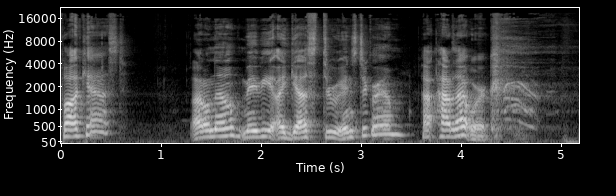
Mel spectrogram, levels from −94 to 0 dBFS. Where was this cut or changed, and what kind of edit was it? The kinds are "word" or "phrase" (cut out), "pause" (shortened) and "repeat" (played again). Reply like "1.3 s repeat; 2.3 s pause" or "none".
3.5 s pause; 3.9 s phrase

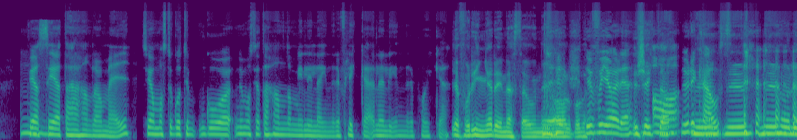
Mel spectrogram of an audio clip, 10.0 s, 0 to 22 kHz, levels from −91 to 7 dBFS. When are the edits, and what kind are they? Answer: 1.7 s pause

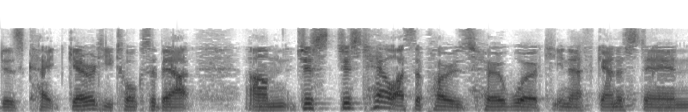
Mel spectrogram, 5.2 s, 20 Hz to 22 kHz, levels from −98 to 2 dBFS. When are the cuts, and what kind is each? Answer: none

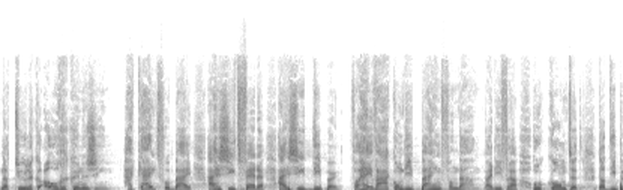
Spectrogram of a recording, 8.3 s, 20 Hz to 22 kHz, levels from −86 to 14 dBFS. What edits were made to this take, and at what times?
1.6 s pause; 4.6 s pause

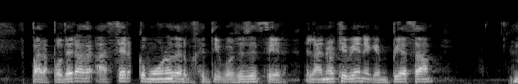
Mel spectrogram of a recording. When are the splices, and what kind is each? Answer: 1.0 s word; 1.3 s word; 1.8 s word; 3.0 s pause

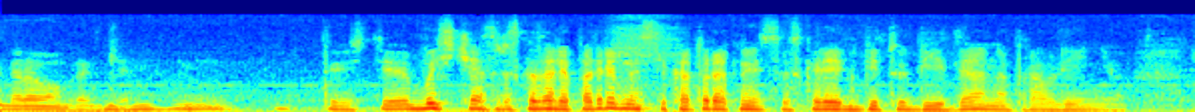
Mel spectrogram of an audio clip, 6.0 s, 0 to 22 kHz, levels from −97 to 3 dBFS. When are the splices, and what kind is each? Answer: none

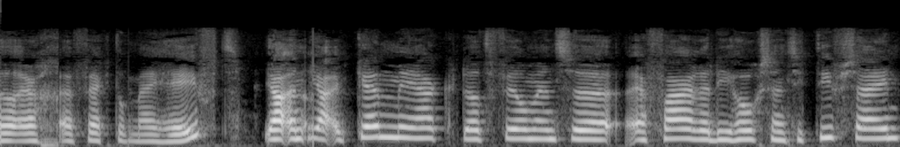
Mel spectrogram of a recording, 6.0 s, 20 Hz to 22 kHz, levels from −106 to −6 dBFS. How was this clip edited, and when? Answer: 1.7 s pause; 2.0 s word

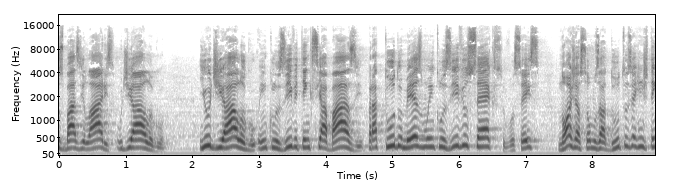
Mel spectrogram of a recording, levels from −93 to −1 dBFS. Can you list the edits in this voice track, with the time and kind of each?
none

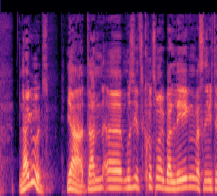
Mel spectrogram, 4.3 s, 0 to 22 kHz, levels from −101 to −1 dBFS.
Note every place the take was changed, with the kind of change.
1.2 s pause

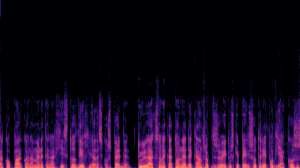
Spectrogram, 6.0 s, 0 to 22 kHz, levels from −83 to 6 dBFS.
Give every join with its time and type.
1.3 s phrase; 2.7 s pause; 4.2 s word

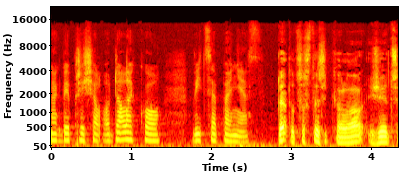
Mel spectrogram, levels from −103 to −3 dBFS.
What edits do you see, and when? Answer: 2.9 s phrase

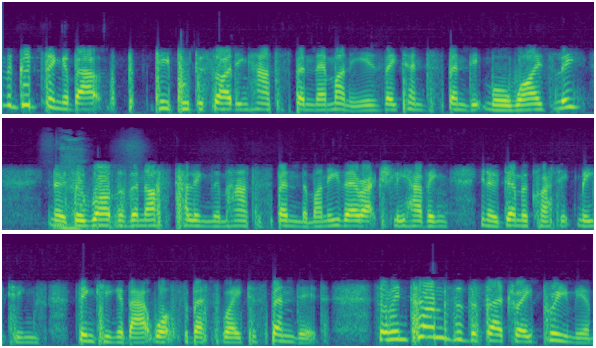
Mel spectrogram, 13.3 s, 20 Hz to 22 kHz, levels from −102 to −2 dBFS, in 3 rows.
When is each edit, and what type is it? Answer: none

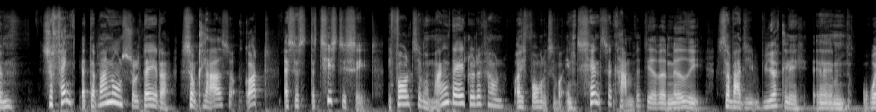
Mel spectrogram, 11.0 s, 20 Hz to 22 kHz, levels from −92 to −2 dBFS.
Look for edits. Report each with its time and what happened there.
0.9 s phrase; 2.2 s pause; 3.0 s word; 3.5 s pause; 4.8 s pause; 5.8 s phrase

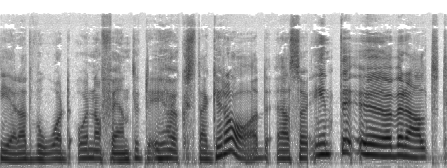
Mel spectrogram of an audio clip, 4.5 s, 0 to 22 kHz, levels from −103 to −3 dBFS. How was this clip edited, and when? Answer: 1.4 s phrase; 3.1 s word

